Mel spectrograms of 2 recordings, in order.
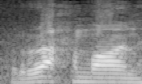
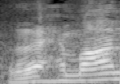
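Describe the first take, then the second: First: رحمان said as "rahmaan", with a throaty ح; correct open "rah". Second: رحمان said as "rehmaan", with a light h; wrong vowel and h. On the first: Teacher gives the right form after the wrong, careful pronunciation. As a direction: open the first syllable of رحمان to "rah", deep ح. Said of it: "رحمان ہے۔". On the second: Teacher shows what not to say, mispronounced first syllable. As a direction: say رحمان the everyday way, "reh" for "rah". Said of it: "رحمان نہیں ہے". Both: Shown as a demonstration.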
